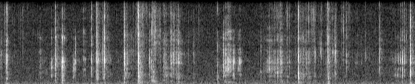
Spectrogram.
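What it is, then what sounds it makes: Hard olive oil soap bar. A utility knife blade repeatedly cuts crunchy flakes off the edge of a solid, hard green olive oil soap bar. Quick, dry, bright scraping crackles come in a rapid, uneven series with almost no low end and no ring.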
